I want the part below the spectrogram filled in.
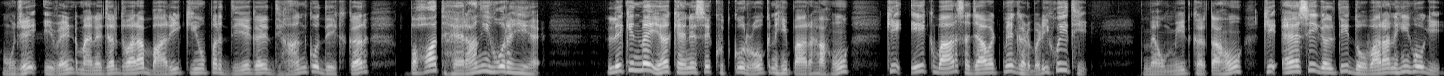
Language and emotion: Hindi, surprised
